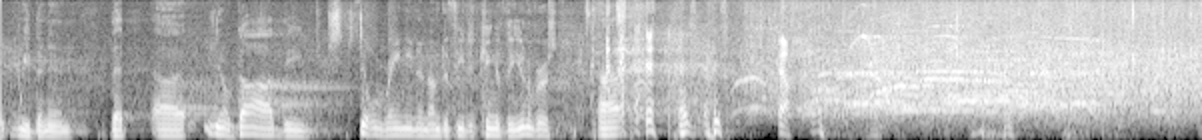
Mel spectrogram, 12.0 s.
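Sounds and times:
speech: 0.0 - 8.8, 10.0 - 10.3
laughter: 5.8 - 10.8
audience applause at a live show at the Ryman: 6.9 - 12.0.

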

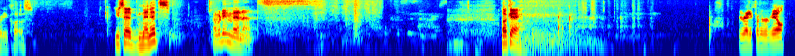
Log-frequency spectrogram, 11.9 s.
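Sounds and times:
speech: 0.0 - 0.6, 1.6 - 4.2, 7.5 - 8.2, 11.1 - 11.8
handwriting scratching strokes on a writing surface during a game night: 8.3 - 9.8.

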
